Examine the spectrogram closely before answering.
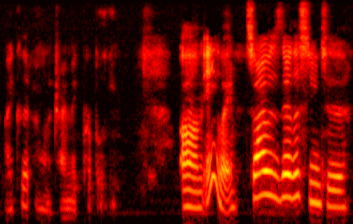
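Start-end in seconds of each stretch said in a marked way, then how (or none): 0.1-1.4 fast whispered aside. Real, not acted. Distracted by painting, fast whisper to herself. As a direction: rush it under your breath.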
